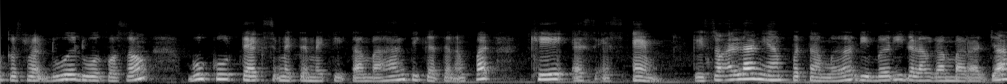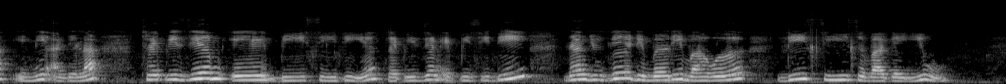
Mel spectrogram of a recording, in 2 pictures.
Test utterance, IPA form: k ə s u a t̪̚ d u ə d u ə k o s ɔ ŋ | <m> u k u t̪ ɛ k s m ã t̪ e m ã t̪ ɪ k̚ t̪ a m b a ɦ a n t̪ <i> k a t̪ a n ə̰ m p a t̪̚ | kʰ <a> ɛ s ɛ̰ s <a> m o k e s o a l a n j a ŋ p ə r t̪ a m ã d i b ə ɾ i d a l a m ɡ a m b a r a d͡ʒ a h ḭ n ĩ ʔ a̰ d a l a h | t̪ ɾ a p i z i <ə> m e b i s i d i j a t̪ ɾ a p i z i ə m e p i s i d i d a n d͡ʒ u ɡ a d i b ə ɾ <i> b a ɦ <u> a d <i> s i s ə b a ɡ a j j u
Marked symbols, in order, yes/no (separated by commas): no, yes, no, no, yes, yes, no, yes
